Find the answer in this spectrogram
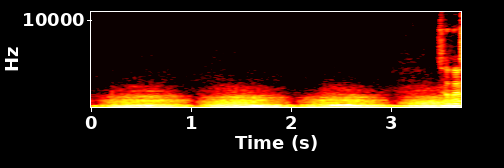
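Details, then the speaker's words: Simulated lung sound on a SAMII simulator for an auditory quiz. Rapid, harsh, high-pitched upper-airway breathing on both inspiration and expiration, audible without a stethoscope, as seen in emergent pediatric cases: stridor. "remember guys Strider is that upper Airway um there's usually some inflammation of bronol Lal spasm"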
